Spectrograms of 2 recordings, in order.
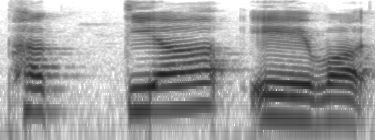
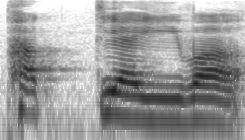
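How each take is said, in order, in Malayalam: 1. ഈ രണ്ടു വാക്കുകളും വേർതിരിച്ചാണ് ചൊല്ലുന്നത്, ചേർക്കാതെ. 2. ഈ രണ്ടു വാക്കുകളും ചേർന്ന് ഒറ്റ രൂപത്തിലാണ് ചൊല്ലുന്നത്.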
